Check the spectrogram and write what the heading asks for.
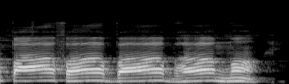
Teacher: ये सभी ओठ से बोले जा रहे हैं, तो ये हो गए ओष्ठ।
